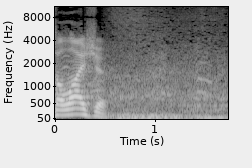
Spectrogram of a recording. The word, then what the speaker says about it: Elijah: It's Elijah. It's a biblical name. And now Zach Jones for the extra point. Kick is up. And it's good. Yeah, Elijah. It's how it's spelled in the Bible.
